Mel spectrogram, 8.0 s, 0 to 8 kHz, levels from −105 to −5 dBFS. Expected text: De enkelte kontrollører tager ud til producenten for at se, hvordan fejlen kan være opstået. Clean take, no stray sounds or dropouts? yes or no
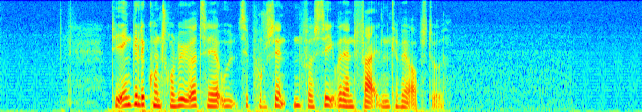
yes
